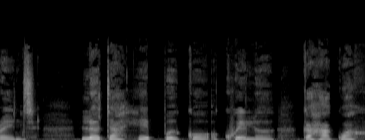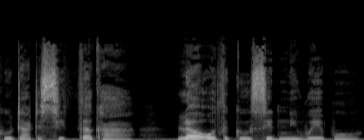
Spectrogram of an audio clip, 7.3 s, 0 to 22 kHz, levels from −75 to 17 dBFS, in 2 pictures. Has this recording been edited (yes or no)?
no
